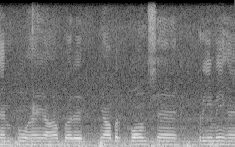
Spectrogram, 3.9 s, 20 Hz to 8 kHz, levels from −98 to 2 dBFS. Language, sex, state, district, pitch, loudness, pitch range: Hindi, male, Haryana, Charkhi Dadri, 175 Hz, -16 LUFS, 170-180 Hz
